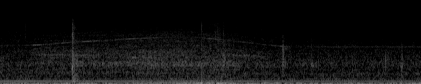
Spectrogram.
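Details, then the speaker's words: Apple PowerBook G4 with bad backlight, Mac OS 10.3 install CD inserted at power-on: a faint whine climbs in pitch over a couple of seconds, then settles and drops away; the optical drive spinning up normally. "As soon as we turn it on, it will. Can hear it spinning up."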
